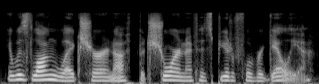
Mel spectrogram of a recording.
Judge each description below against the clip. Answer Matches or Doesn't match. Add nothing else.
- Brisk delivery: Matches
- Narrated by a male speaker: Doesn't match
